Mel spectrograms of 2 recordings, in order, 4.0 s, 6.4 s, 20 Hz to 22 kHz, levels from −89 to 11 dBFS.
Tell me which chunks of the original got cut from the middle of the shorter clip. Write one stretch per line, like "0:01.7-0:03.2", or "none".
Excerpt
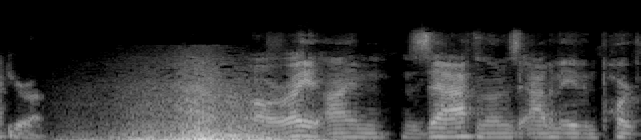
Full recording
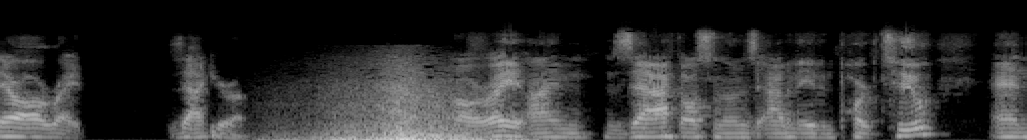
0:04.2-0:04.5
